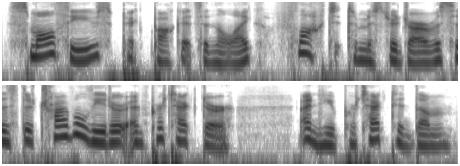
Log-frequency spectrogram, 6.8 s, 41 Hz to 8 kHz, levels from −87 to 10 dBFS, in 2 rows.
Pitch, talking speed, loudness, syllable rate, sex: 180 Hz, 175 wpm, -17 LUFS, 5.0 syllables/s, female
